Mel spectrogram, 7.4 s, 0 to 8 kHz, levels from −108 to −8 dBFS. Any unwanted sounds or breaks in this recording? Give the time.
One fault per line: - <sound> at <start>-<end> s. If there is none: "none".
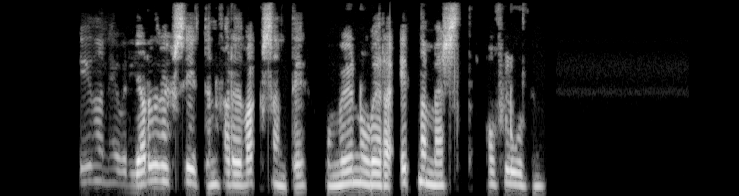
none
